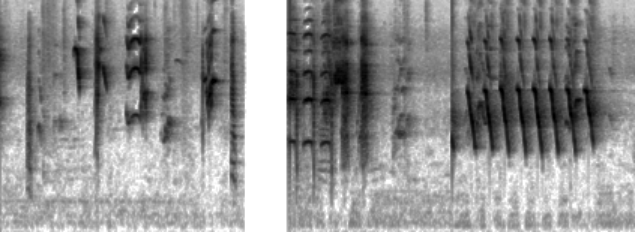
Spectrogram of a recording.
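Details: Javan myna, called jalak kebo, singing a varied series of harsh squawks and chatter, ending in a fast run of about ten repeated rising-falling buzzy notes, each under a second apart.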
